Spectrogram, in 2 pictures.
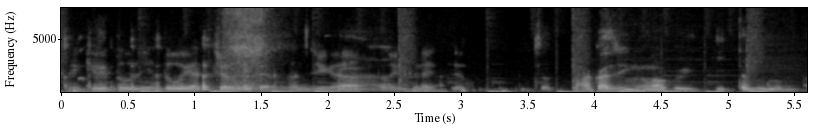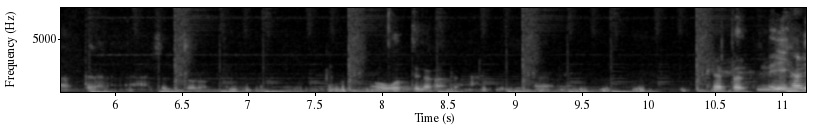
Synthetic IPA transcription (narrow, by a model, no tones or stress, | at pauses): kekʲːokɯd̪oːd̪oːjatːt͡ɕaomʲit̪ainakãɲd͡ʑiɡajokɯnaisɨjo̰t͡ɕo̞t̪ːohakaʑĩŋɯ̟makɯ̟it̪ːabɯ̟bɯ̟̃ŋɡaat̪ːaka̰ɾa̰na̰t͡ɕo̞t̪ʰːo̞̰ | oɡo̞t̪ːe̞t̪akaɾ | japːane̞iɦaɾʲ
